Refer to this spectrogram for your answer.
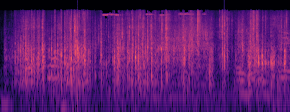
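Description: Dense, continuous crunching and crackling of ice breaking under steady footsteps outside a modest robin's-egg-blue home on Paser Street in Pontiac, with sharp bright snaps layered over a rough gritty texture and no voices.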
